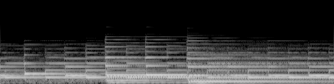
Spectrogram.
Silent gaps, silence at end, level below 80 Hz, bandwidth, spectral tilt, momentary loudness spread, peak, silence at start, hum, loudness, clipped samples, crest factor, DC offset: none; 0 s; -34 dBFS; 3.8 kHz; -11.5 dB/octave; 3 LU; -4 dBFS; 0 s; none; -16 LUFS; under 0.1%; 12 dB; under 0.1%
